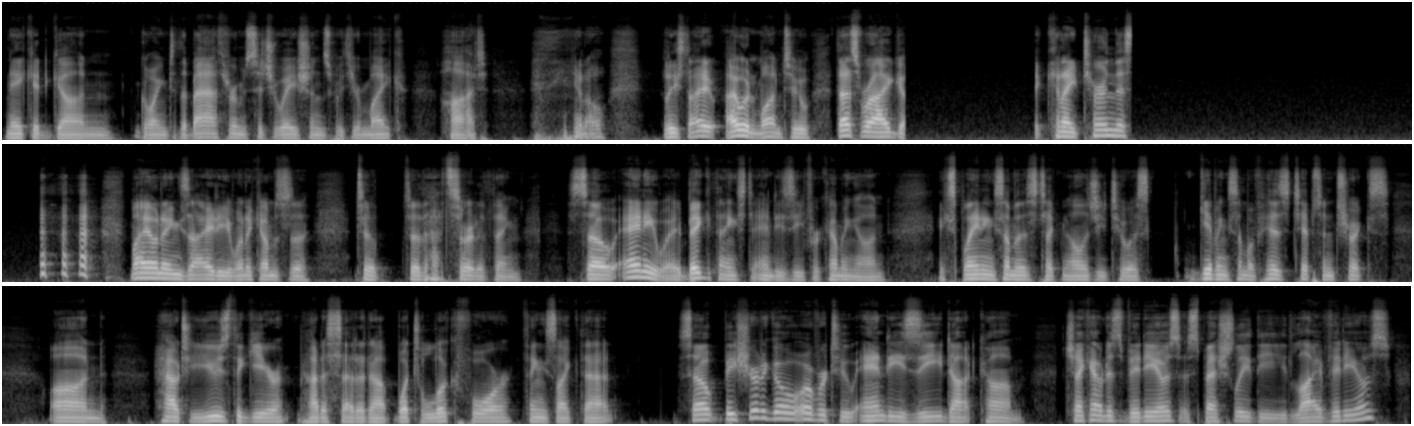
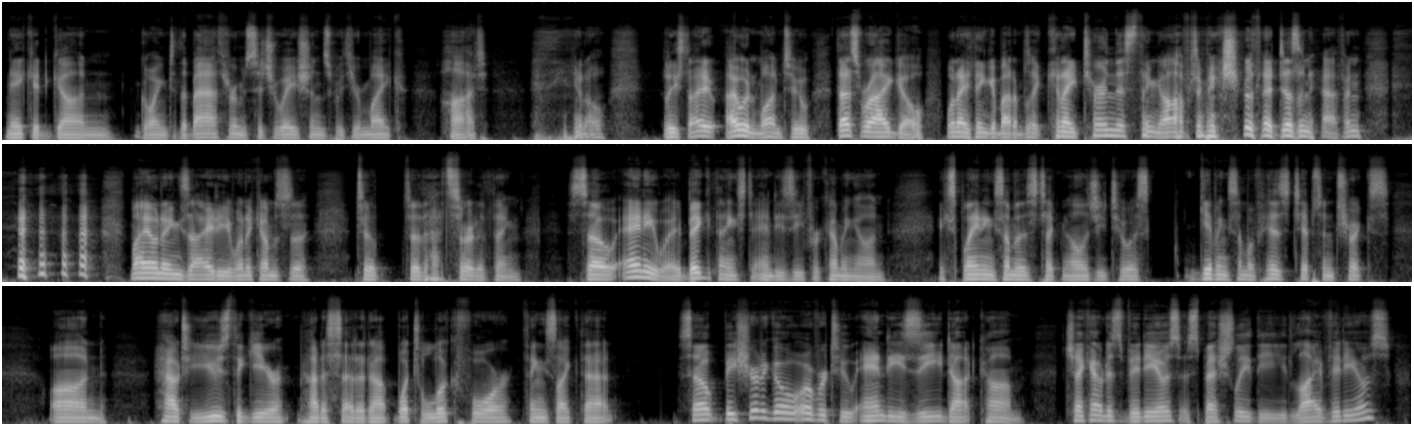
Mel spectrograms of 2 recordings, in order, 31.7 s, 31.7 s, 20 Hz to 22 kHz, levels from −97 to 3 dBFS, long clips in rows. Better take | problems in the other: second | audio cutting out; at 7 s for 1 s and at 8.5 s for 2.5 s

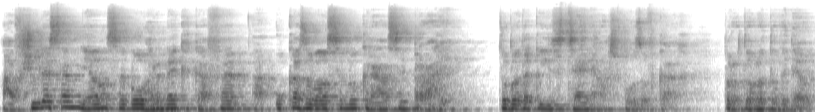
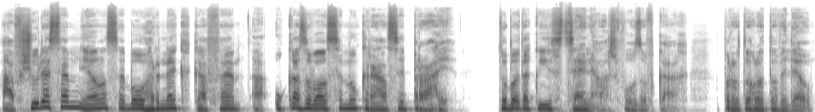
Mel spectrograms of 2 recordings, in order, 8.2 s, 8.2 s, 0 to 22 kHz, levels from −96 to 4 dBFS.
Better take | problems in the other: second | room echo; noticeable; dies away in 0.8 s // off-mic speech; far

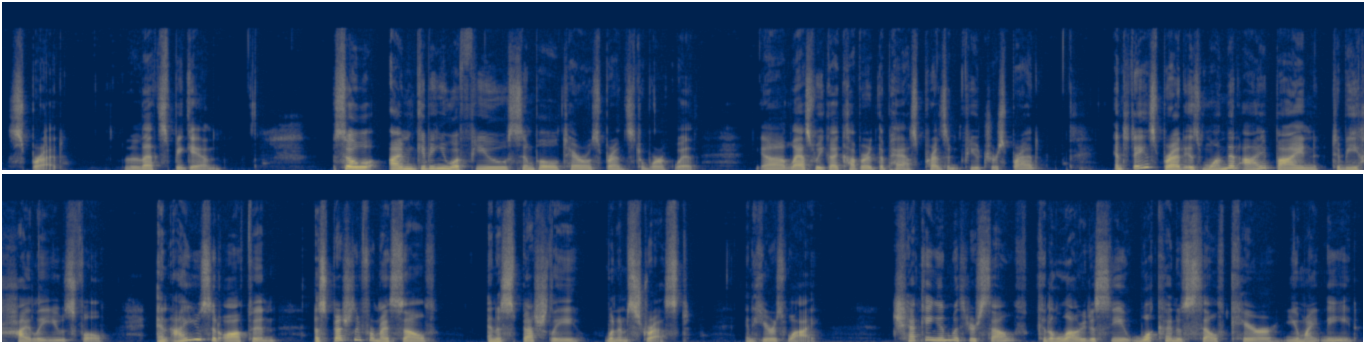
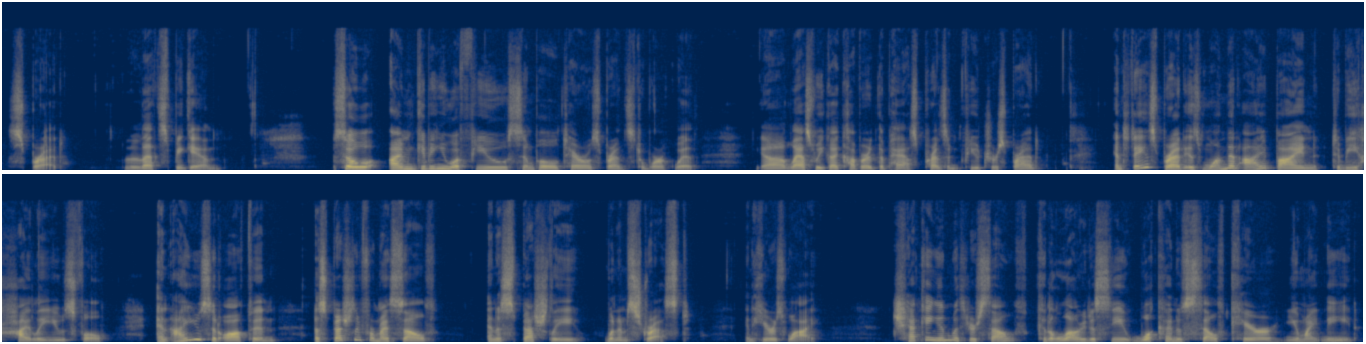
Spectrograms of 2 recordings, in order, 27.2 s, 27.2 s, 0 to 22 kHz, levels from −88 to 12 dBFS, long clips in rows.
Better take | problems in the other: first | thin; very slightly; fading below 350 Hz

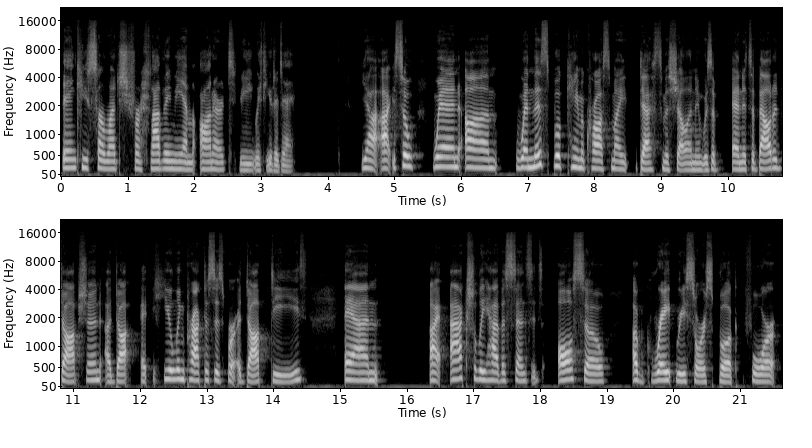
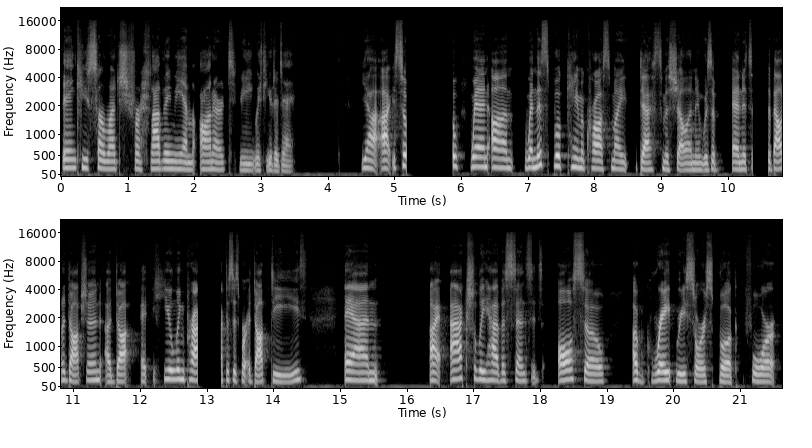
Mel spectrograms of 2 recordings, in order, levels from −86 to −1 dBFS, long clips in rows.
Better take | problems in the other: first | audio freezing; at 5 s for 0.5 s, at 10 s and at 13 s

